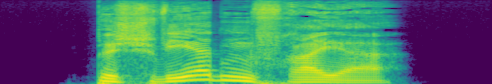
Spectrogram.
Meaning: inflection of beschwerdenfrei: 1. strong/mixed nominative masculine singular 2. strong genitive/dative feminine singular 3. strong genitive plural
- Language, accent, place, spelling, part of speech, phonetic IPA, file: German, Germany, Berlin, beschwerdenfreier, adjective, [bəˈʃveːɐ̯dn̩ˌfʁaɪ̯ɐ], De-beschwerdenfreier.ogg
